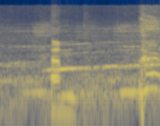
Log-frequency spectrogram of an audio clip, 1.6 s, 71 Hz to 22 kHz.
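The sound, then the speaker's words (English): Sirens of ten ambulances wail steadily as they tear down Adelaide Road at the base of the reserve, getting stuck in traffic; the sustained tones are loud, with two brief bursts of harsher noise cutting in partway through. “because we're at the base of the reserve, there are 10 ambulances tearing down Adelaide Road.”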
